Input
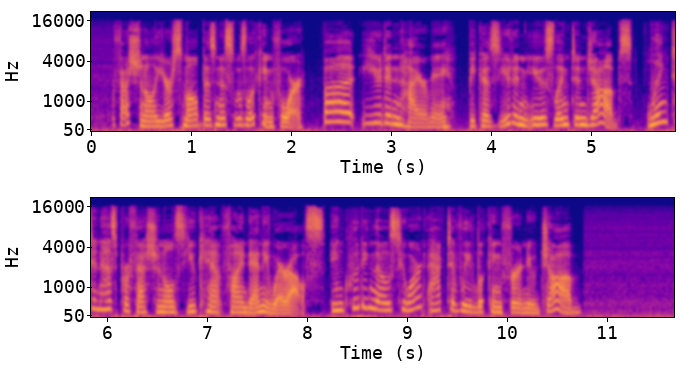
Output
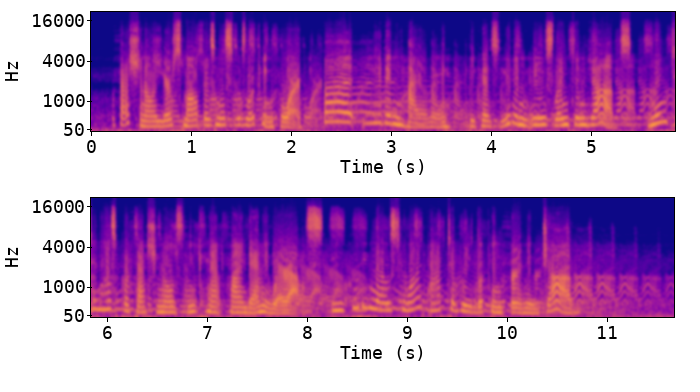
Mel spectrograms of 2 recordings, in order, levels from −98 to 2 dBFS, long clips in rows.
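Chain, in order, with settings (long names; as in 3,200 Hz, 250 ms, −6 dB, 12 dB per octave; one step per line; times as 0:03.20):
adaptive Wiener filter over 25 samples
tape delay 228 ms, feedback 65%, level −14.5 dB, low-pass 5,300 Hz
level −4 dB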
